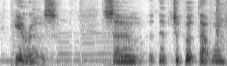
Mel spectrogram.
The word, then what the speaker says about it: Heros: I hispanic is because for quite some time I've been pronouncing it harrows however of course the inventor and maker of the pre selector one is Spanish and so I actually dispatched an email to his good wife Elizabeth and asked her exactly how they pronounce the pre selector and in fact they pronounce it heroes so to put that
